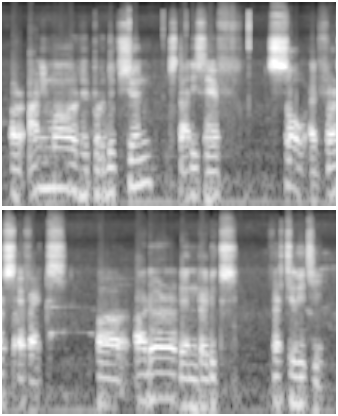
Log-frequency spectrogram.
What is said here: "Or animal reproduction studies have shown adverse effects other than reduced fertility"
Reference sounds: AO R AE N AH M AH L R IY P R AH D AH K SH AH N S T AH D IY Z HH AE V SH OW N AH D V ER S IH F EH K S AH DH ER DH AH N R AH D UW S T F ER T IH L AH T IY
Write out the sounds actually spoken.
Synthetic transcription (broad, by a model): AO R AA N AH M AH L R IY P R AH D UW K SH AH N S T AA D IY S HH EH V S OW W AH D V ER S IH F EH K S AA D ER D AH N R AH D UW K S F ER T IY L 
